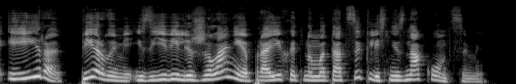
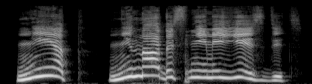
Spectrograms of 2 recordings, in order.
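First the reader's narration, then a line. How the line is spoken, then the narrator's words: Frightened shout. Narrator (Russian): Закричала перепуганная Даша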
